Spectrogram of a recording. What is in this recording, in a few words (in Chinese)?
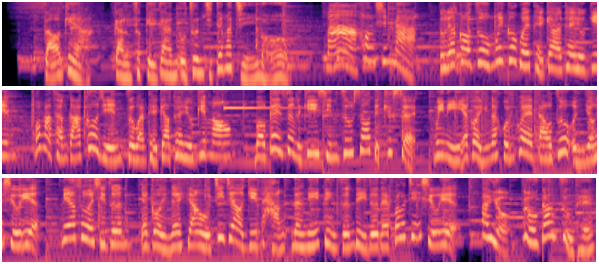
臺語; 勞動部; 個人自提退休金好處多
